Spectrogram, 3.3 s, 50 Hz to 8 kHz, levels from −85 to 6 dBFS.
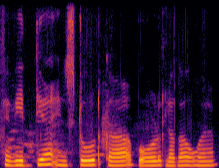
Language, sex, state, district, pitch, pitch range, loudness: Hindi, female, Bihar, West Champaran, 200 Hz, 195-210 Hz, -15 LUFS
